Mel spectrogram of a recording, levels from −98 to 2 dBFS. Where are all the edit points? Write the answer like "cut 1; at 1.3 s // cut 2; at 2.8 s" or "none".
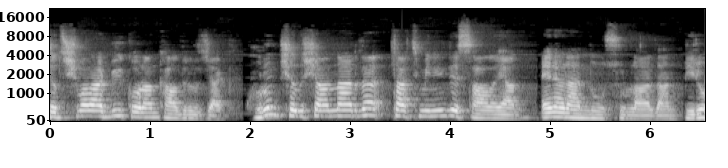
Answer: cut 1; at 1.1 s // cut 2; at 2.3 s // cut 3; at 3.4 s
